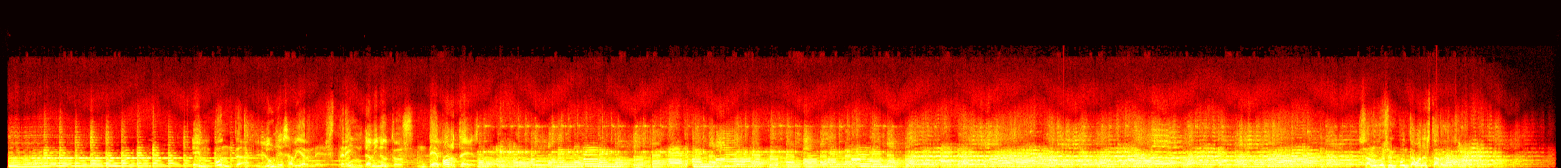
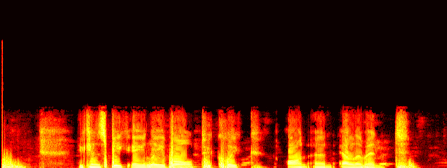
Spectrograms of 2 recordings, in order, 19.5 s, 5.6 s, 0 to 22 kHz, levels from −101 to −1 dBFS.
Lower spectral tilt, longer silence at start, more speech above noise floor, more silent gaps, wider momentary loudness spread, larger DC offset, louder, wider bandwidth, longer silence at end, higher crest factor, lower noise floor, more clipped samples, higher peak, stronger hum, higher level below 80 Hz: about the same, -5 dB/octave vs -6 dB/octave; about the same, 0.1 s vs 0 s; about the same, 22 dB vs 19 dB; neither; second, 7 LU vs 17 LU; neither; first, -11 LUFS vs -14 LUFS; first, 10.5 kHz vs 7.8 kHz; about the same, 0.3 s vs 0.4 s; about the same, 10 dB vs 12 dB; about the same, -34 dBFS vs -32 dBFS; neither; about the same, -2 dBFS vs -2 dBFS; neither; about the same, -46 dBFS vs -42 dBFS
